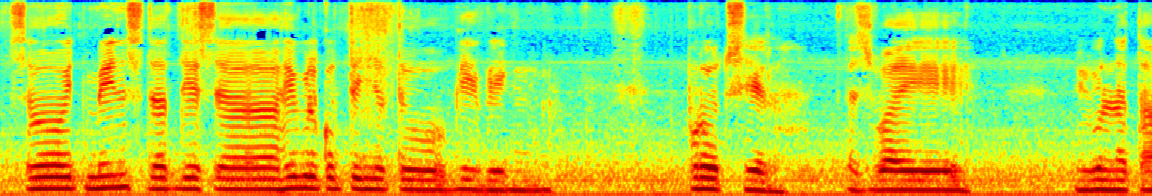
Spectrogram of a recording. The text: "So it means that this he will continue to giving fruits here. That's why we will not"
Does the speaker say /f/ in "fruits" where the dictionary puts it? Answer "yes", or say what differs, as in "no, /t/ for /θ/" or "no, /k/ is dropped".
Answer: no, /p/ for /f/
